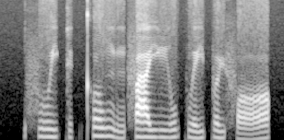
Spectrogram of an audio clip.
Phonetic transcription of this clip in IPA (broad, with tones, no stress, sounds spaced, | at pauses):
f uː˧ j k ɪ˨˥ k̚ t̪ʰ o˥ w ŋ ʊ˨˧ ŋ f aː˧ j iː˨˥ w kʷ e˨˥ j p ɵ˧ ɥ f ɔː˨˥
